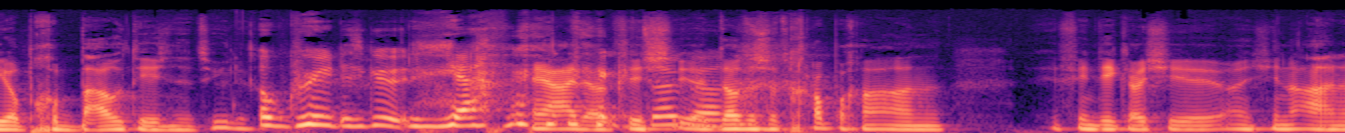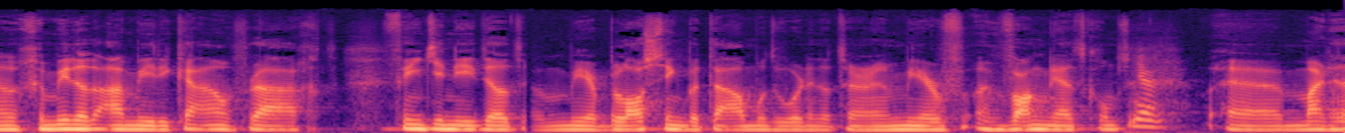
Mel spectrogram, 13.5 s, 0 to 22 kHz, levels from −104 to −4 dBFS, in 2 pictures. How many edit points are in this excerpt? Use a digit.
2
